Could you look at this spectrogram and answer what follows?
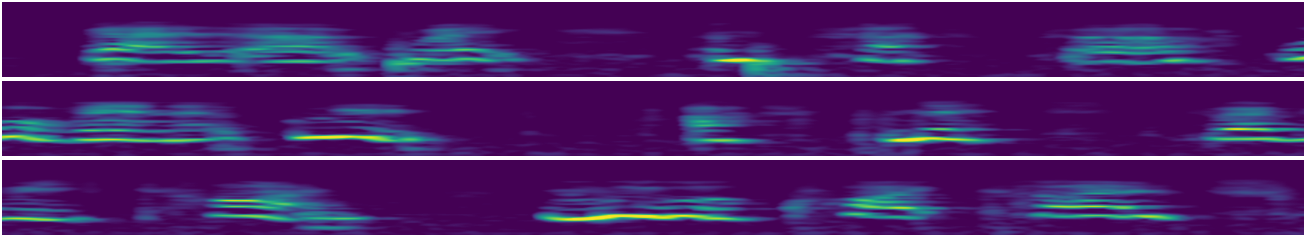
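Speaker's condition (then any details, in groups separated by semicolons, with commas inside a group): Cerebral palsy; not quadriplegic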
